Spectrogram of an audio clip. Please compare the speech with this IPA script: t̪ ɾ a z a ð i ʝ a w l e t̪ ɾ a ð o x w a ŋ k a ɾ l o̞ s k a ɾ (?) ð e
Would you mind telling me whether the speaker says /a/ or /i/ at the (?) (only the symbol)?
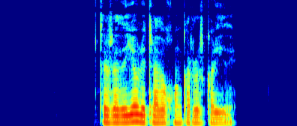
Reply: i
